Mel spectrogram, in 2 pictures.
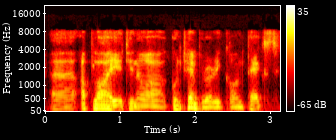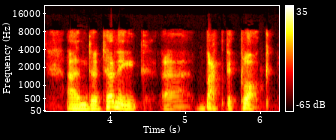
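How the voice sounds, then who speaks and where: A man speaking as an interview guest, explaining things in formal, academic wording with halting delivery. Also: mid-range voice, fairly bright tone. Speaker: guest, reverend and mission organisation officer. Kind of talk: considered explanatory interview answers.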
